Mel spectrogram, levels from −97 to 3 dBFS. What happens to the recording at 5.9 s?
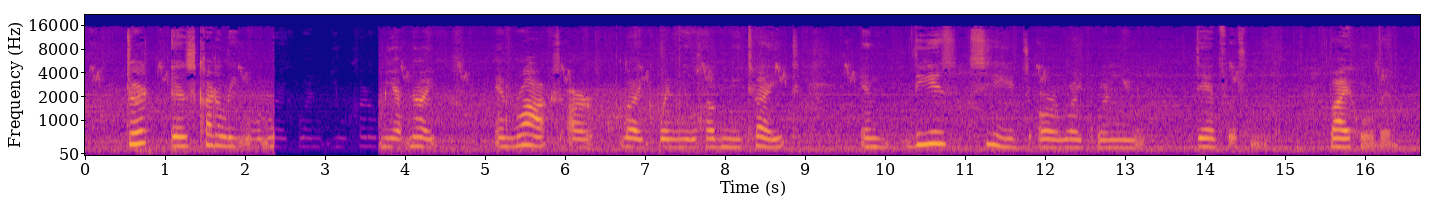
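Nothing goes wrong at 5.9 s; the audio plays through that moment intact, with no dropout, click or distortion.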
